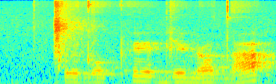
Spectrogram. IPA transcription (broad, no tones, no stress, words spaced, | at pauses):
ǀɯdopʰe ɡi ɳʌd̪a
